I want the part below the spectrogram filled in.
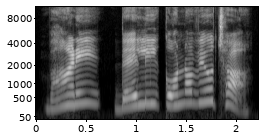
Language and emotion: Sindhi, neutral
